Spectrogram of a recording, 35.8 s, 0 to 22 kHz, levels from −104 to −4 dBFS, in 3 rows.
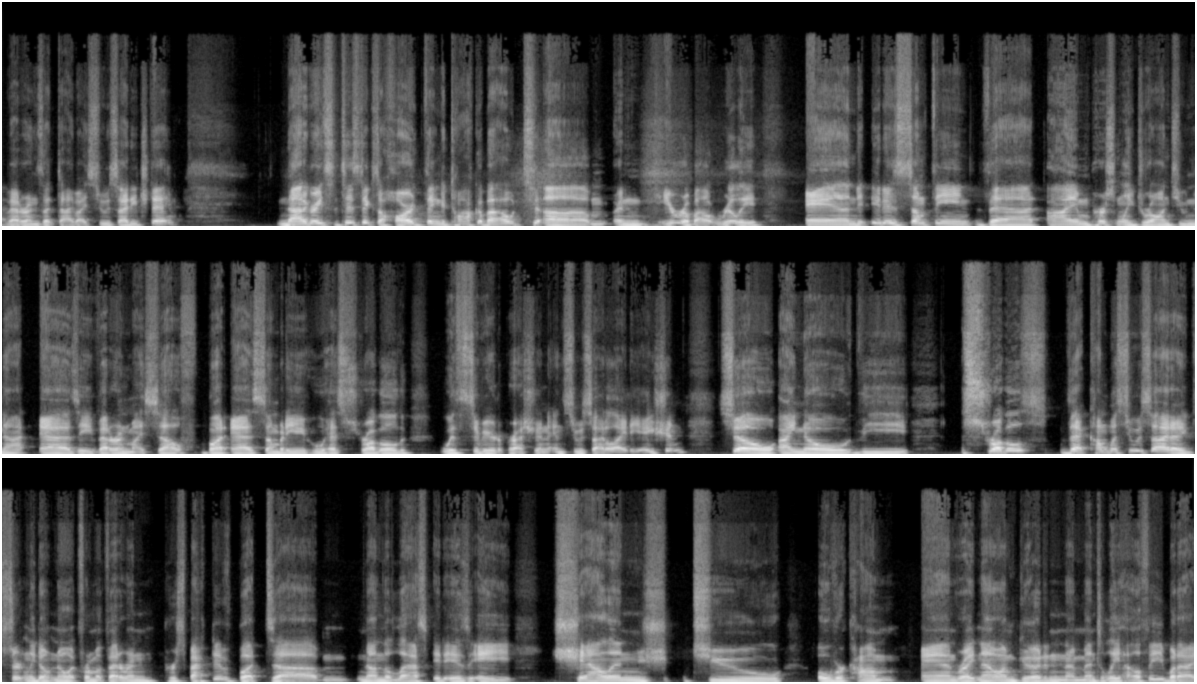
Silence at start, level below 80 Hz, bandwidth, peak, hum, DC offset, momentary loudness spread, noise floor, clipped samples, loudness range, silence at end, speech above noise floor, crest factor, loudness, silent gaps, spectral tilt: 0 s; -60 dBFS; 19.5 kHz; -2 dBFS; none; under 0.1%; 9 LU; -64 dBFS; under 0.1%; 3 LU; 0 s; 43 dB; 20 dB; -21 LUFS; none; -5 dB/octave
